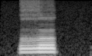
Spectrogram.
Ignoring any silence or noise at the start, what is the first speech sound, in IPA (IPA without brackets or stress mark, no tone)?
ɣ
